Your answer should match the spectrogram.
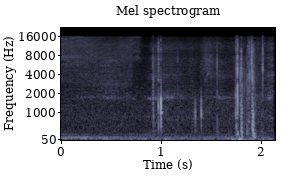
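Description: A few sharp clicks and knocks from a hedge trimmer being handled on pavement, the loudest cluster near the end, over a low steady hum.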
